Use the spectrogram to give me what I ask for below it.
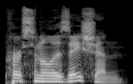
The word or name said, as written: personalization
